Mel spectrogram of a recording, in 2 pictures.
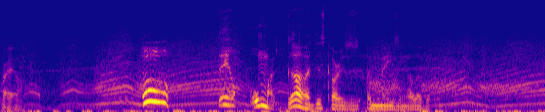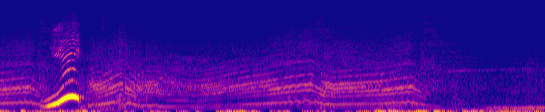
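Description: Tyres screech as a car drifts round corners.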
